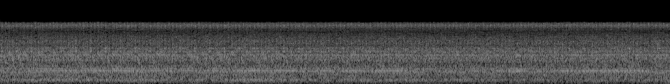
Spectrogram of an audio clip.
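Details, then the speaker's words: 2022 Honda Civic 2.0-litre four-cylinder started right after an oil change with thin 0W oil to fill the filter: even idle with a light clock-like tick over a steady hum, running smoothly; normal idle. "look at that it sounds like a clock tick tick tick tick tick well that sounds nice sounds like all four squirrels are running perfectly"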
